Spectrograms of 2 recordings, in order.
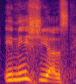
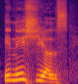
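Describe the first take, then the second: First: The middle consonant is an 'sh' sound. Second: The middle consonant is an 'sh' sound.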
